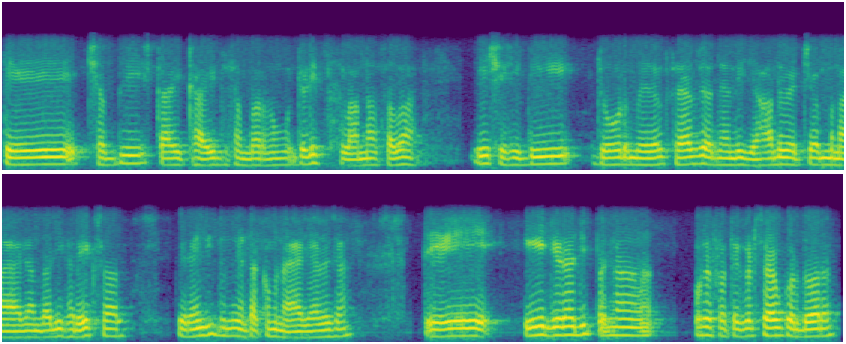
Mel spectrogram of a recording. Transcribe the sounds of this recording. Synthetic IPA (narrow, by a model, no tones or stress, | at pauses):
t̪eːt͡ʃʰəbːiːsʈ̪aːiːʈʰaːiːd̪ɪsəmbəɾnũːd͡ʒeːɽiːsəlaːnaːsəbaː | eːʃəɦiːd̪iːd͡ʒoːɽmelsɛːbd͡ʒaːd̪jãːd̪iːjaːd̪ʋɪt͡ʃmənaːjaːd͡ʒãːnd̪aːd͡ʒiːɦəɾeːksaːl | t̪eːɾɛ̃ːnd̪iːd̪ʊnɪjãːt̪əkmənaːjaːd͡ʒaːʋeːɡaː | t̪eː | eːd͡ʒeːɽaːd͡ʒiːpɛ̰ːlãː | od̪eːpʰət̪eːɡəʈsɛːbkəɾd̪oaːɾaː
